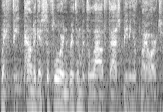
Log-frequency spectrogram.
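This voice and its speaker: A man's voice: fairly low pitch, steady tone, a little fast, fairly bright tone. Theatrical man narrating over noise. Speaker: game player reading a visual novel aloud. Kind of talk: dramatic read-aloud narration with offhand reactions.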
